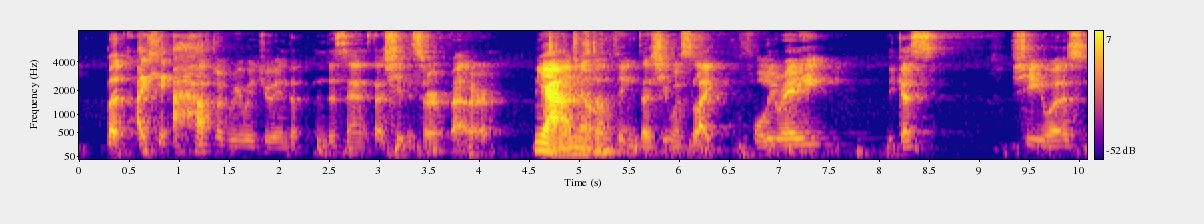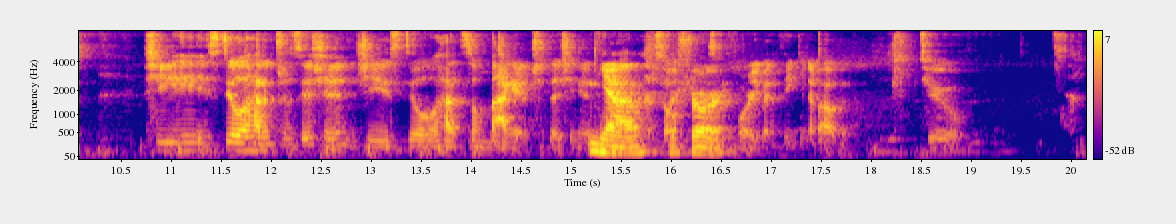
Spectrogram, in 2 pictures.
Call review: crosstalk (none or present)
present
